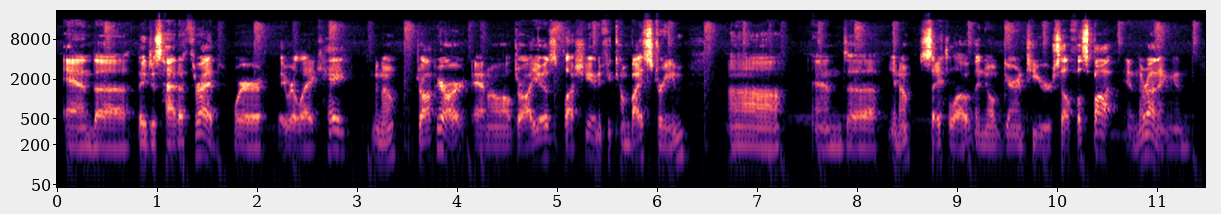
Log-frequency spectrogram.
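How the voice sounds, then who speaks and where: Low-voiced man rambling on a livestream. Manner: rambling, halting, backtracking mid-sentence. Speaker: streamer host. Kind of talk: casual livestream chat. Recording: music playing behind the voice. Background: background music.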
